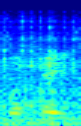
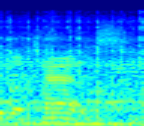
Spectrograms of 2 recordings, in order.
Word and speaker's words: Lacates: It's pronounced Lacates. Most announcers say Lacatis.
